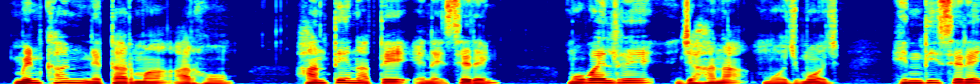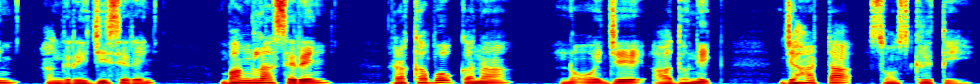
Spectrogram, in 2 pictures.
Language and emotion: Santali, neutral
